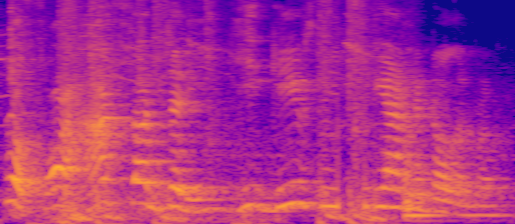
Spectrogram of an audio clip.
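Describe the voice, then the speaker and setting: A man's voice: sits high, sing-song, unhurried, music in the background. A young man streaming live, talking to strangers in a playful, teasing way with mumbled asides. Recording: very echoey room, faint noise.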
